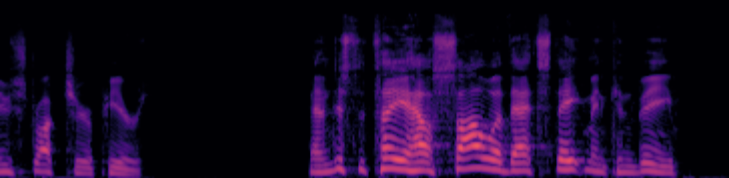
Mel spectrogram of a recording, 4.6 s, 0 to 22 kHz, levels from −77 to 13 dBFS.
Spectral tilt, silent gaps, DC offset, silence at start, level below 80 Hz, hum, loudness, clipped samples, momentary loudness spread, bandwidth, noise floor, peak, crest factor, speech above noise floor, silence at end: -4 dB/octave; none; under 0.1%; 0 s; -76 dBFS; none; -28 LUFS; under 0.1%; 17 LU; 16 kHz; -82 dBFS; -10 dBFS; 20 dB; 53 dB; 0.35 s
